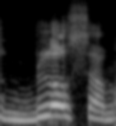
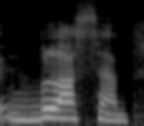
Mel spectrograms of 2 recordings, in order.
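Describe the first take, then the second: First: "blossom" as BLOW-som, long o; wrong pronunciation. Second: "Blossom" with short open o, lower; correct pronunciation. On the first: Teacher recapping what is wrong, mispronounced "blossom". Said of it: "So it is not blossom". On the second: Teacher closing the correction, properly pronounced "Blossom". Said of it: "Don't blow it. You blow it". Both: Shown as a demonstration.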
